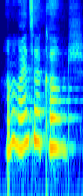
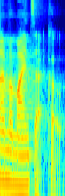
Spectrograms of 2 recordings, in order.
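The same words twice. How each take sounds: First: The voice rises at the end. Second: The voice falls at the end. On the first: The speaker sounds unsure of the claim. The speaker calls it wrong. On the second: The speaker sounds confident in the claim. The speaker calls it right.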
